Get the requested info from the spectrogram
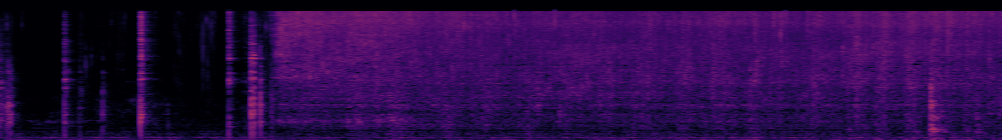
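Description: Small gram-flour-coated marinated fish dropped into hot oil in a pan, sizzling steadily while a spatula spreads them out. The first couple of seconds hold only a few clicks and taps of the bowl and spatula against the pan; the sizzle starts suddenly about three seconds in.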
